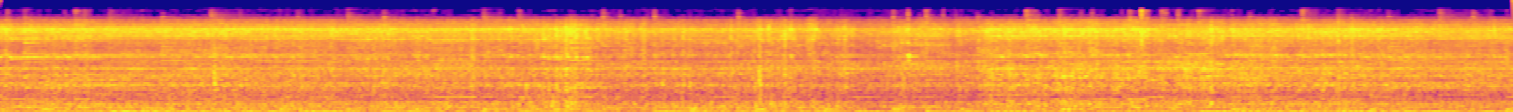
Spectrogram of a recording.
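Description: Adventure motorcycle engine running at a fairly steady pace while riding up a rocky dirt two-track, with wind and road noise mixed in.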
